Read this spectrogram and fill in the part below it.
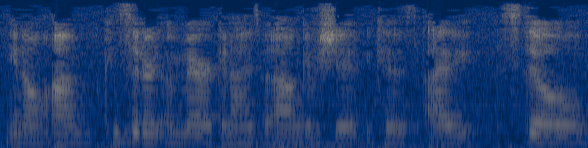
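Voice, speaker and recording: Rambling through a casual tag video with lots of ums, this American woman in her twenties films at home among her cats. She talks a little fast in a fairly low, level voice with a bright, forceful edge, and the audio's highs are cut off.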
